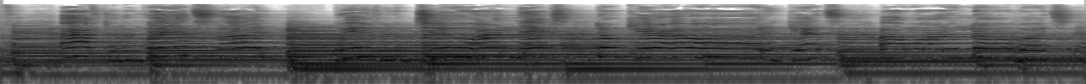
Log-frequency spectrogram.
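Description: A man singing with upright piano accompaniment in a live pop ballad: sustained piano chords change a few times, with one long chord held through the middle, under a sung melody line that slides and wavers in pitch.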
